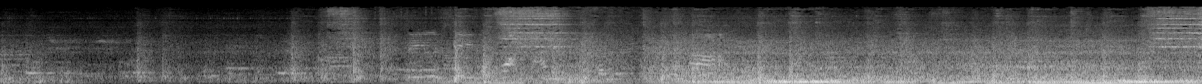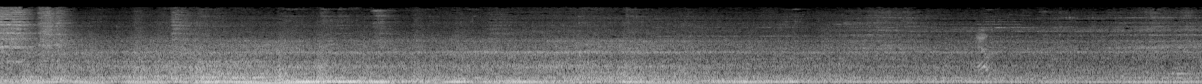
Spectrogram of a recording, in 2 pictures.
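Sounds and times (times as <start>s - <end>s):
train running gear humming: 0.0s - 24.0s
high-pitched wheel squeal: 11.5s - 12.7s.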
